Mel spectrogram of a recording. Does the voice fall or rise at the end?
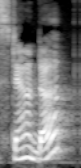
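rise. The pitch rises at the end. It is a question. "up and pitch at the end"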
